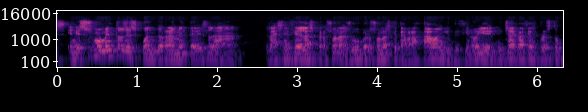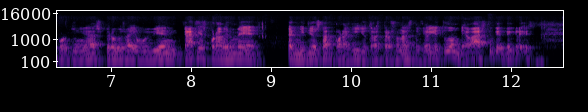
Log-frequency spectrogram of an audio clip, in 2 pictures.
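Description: A man talks at a very fast pace with ordinary pitch variation. Audible room echo surrounds the voice. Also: medium pitch for a man. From Catalonia (Mataró, near Barcelona). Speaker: legal tech entrepreneur, licensed lawyer. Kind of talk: podcast interview.

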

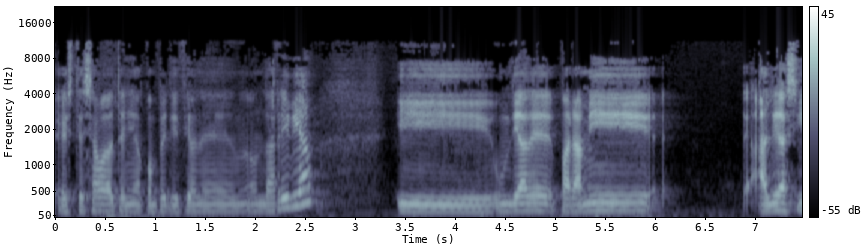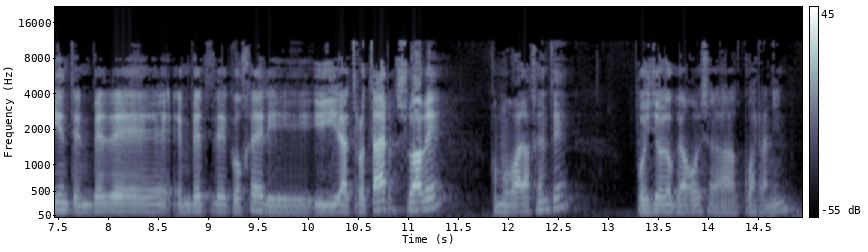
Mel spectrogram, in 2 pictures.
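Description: Moving at a fairly slow pace, a man with an unremarkable speaking voice talks at a medium pitch. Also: fairly even intonation. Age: 40s. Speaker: amateur triathlete, double amputee. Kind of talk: interview.

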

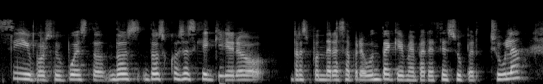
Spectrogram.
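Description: Her pitch is fairly high, and her intonation is monotone and flat. The woman keeps a moderate pace with hardly any pauses. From Spain. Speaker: sports performance director. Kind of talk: interview.

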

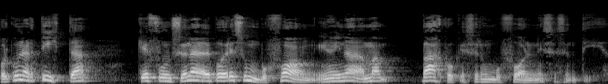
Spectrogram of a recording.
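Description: With an Argentine accent, a man of medium pitch speaks in a dark, mellow tone with very wide pitch swings. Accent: Rioplatense Argentine Spanish. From Argentina, Rosario. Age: 30s. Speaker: stand-up comedian. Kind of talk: casual chat.

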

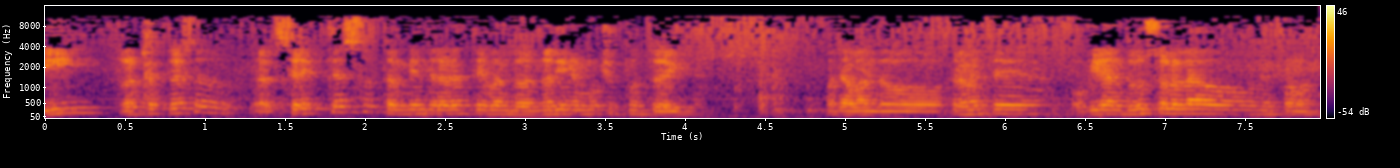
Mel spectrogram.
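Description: A man with a Chilean accent speaks at a fairly quick pace in a fairly high pitch with ordinary pitch variation over noticeable background noise. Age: 20s. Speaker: student. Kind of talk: focus group discussion.

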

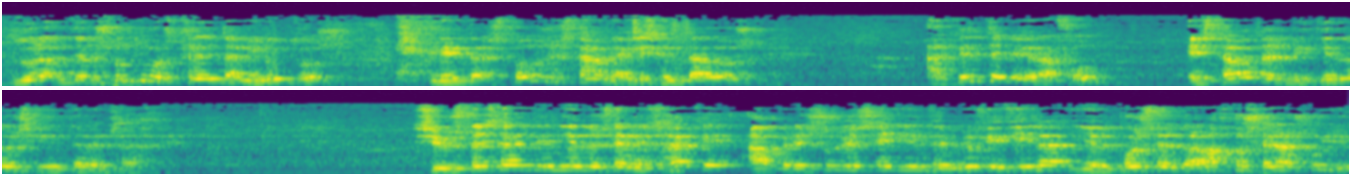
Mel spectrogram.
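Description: A man with a high pitch and lively intonation speaks at a fairly quick pace, yet with long, frequent pauses. Audible room echo and noticeable background noise fill the recording. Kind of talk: sermon.

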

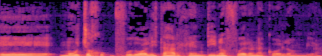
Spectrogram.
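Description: A somewhat breathy man's voice with a dark, mellow tone, lively intonation and a fairly slow pace. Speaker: teacher and radio columnist. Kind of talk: radio column, casual commentary. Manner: halting, with frequent fillers.

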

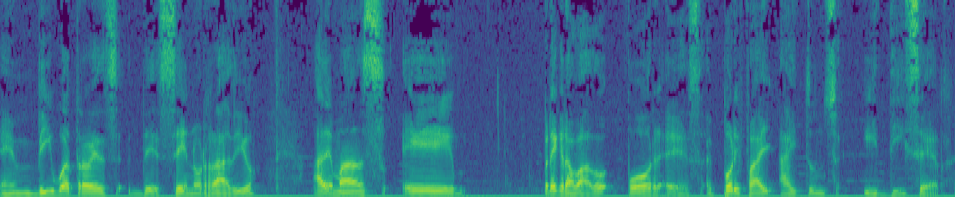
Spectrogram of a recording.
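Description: Speaking at a very slow pace, a man swings very widely in pitch while audible room echo surrounds his voice. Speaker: podcast host. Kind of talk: casual chat. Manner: calmer, lower-key delivery.

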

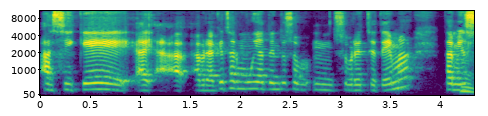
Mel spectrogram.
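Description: At a moderate pace, a woman with a fairly high pitch talks in a plain, everyday voice. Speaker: esports podcast co-host. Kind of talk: casual chat.

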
